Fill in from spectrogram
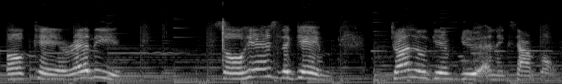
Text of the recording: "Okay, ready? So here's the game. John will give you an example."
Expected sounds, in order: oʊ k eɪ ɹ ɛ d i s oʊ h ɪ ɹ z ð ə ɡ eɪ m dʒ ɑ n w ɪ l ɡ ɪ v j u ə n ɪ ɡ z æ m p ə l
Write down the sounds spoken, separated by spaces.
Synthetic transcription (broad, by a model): oʊ k eɪ ɹ ɛ d i s oʊ h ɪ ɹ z ð ə ɡ eɪ m dʒ ɑ n w ɪ l ɡ ɪ v j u ə n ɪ ɡ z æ m p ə l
